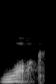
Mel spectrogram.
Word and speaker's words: walk: En este caso ahí ya es un poquito más complejo porque recuerden que en talk no se pronuncia la l, igual que en walk, ¿cierto?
